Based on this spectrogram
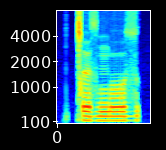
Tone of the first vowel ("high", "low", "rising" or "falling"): high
